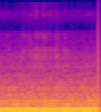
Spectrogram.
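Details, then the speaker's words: Pickup truck cold start about five hours later, after reconnecting the MAP sensor to the correct port: steady, even hum with a slightly fast beat, no misses; idling kind of high but smoothly, warning light not coming on. "it's idling kind of high light's not coming on"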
